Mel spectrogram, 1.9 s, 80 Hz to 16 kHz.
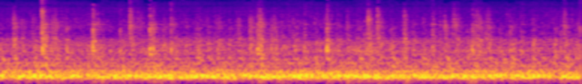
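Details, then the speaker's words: Mid-1960s Lloyd's TY-799A portable tape recorder producing a steady, loud rushing hiss from its speaker, with faint regular ticks underneath. "is that noise from the speaker I'm getting a loud hiss from the speaker"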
